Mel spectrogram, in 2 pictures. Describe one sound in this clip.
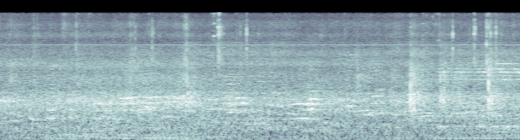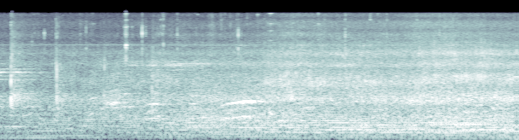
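A crowd of people chatters nearby, growing louder.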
